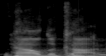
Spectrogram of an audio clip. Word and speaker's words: Caldecott: Caldecott, right? – That's it.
